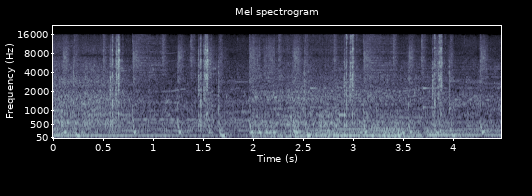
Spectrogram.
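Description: Background music with a steady beat over a sustained low bass note.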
